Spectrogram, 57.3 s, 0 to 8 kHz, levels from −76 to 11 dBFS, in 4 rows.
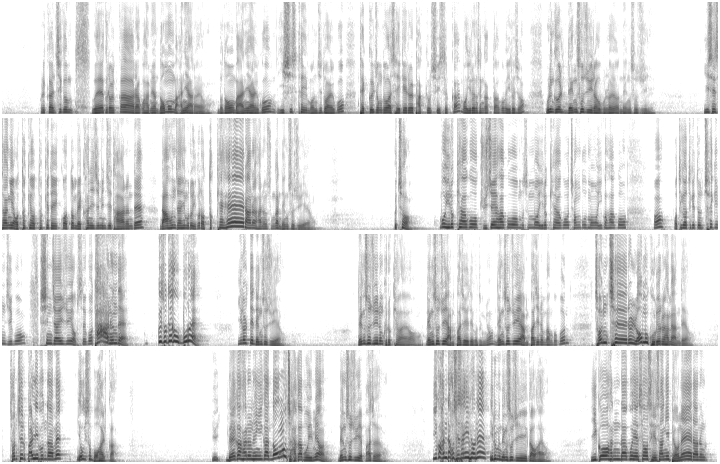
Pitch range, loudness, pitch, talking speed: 130-200 Hz, -17 LUFS, 170 Hz, 330 characters per minute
